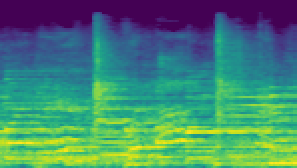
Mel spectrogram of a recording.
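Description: Live band playing a song: sustained keyboard and other pitched instrument parts, with a sharp drum or cymbal hit about once a second.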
